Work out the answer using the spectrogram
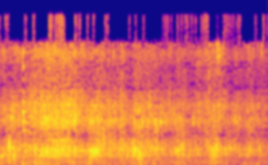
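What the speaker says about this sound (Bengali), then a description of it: "প্রথমে ডিমটা ভেজে নিই" Egg frying in a pan for Bengali egg posto, a steady broadband sizzle that holds evenly throughout at close range with no voices.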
